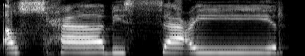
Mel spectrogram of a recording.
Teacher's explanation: حرف الحاء کو ہم حلق کے درمیان والے حصے سے ادا کریں گے. کلمت السعیر میں سین پہ تشدید ہے لہذا ہمیں سین کو 2 حرف کے برابر پڑھنا ہے. آخری میں حرف الراء کا حکم ہے ترقیق لہذا ہمیں را کو پتلی آواز میں پڑھنا ہے.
